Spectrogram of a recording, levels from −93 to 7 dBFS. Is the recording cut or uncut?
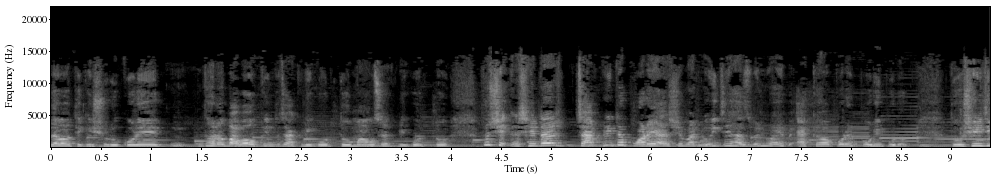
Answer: uncut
